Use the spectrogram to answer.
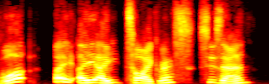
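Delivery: high, loud startled stammer; shocked Blackie. Retold or imitated. Blackie sees the tiger leap, high startled stammer. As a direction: yelp it out in disbelief. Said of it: "And Blackie goes".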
